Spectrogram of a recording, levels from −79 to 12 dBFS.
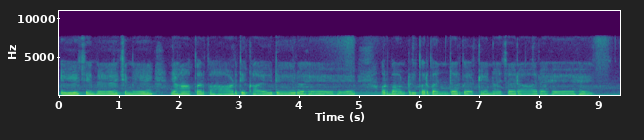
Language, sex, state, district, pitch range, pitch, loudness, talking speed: Hindi, female, Rajasthan, Jaipur, 170-185 Hz, 180 Hz, -16 LUFS, 115 wpm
